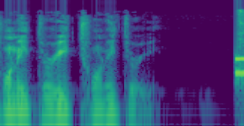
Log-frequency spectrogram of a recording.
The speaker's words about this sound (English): Dial the phone.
